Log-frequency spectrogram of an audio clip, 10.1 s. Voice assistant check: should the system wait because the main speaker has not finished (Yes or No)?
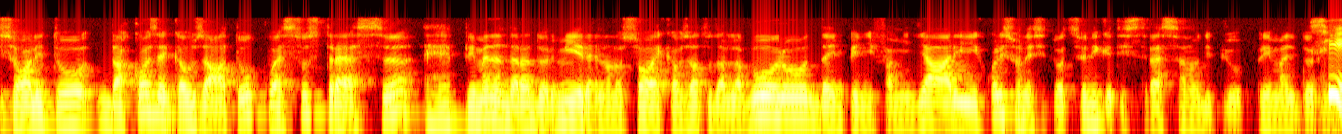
No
